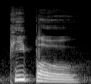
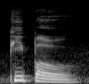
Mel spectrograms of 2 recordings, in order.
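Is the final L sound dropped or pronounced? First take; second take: dropped; dropped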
